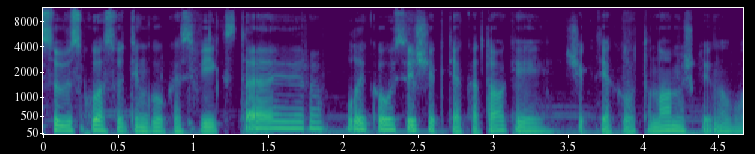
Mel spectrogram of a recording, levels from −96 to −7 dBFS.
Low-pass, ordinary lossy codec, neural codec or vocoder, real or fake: 10.8 kHz; Opus, 24 kbps; none; real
